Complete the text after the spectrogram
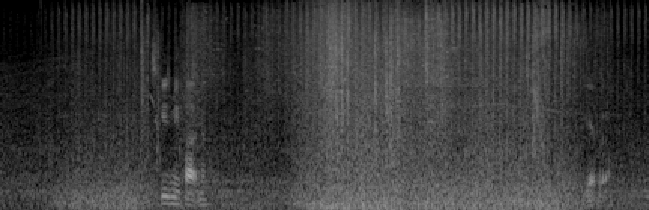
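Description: A jet engine roars.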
